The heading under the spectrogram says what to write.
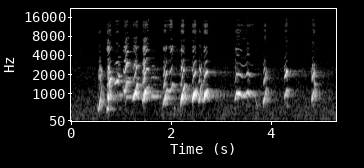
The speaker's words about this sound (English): The Sekomko yelped and ran to hide behind the rocks.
